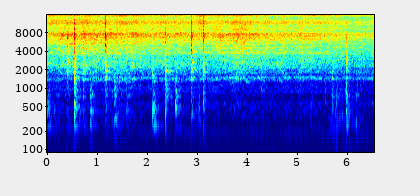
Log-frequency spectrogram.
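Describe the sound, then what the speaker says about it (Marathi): Tomatoes sauté in a hot pan for Solapuri masala rice, a steady sizzle running throughout while a spoon scrapes and taps the pan in irregular clicks, close and with no talking. "टोमॅटो ही छान परतून घ्यायचा आहे."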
